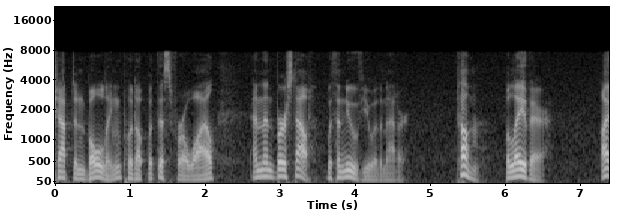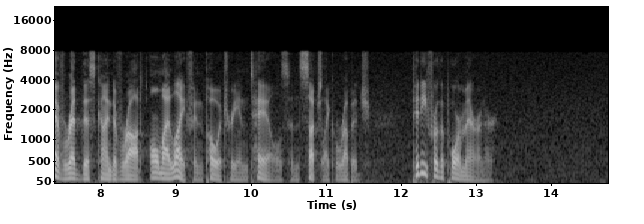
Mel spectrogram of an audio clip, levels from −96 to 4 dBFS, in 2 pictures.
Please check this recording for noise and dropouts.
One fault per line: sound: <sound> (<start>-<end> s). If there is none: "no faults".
no faults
